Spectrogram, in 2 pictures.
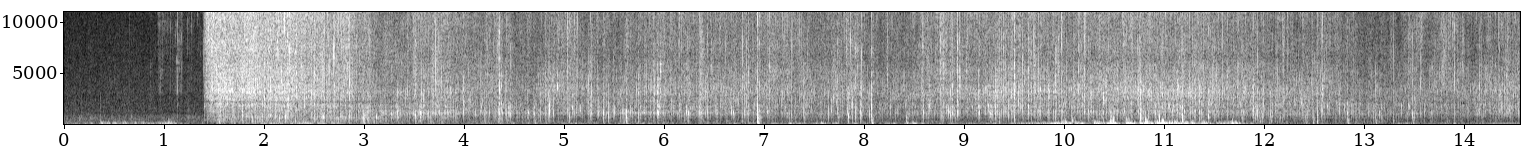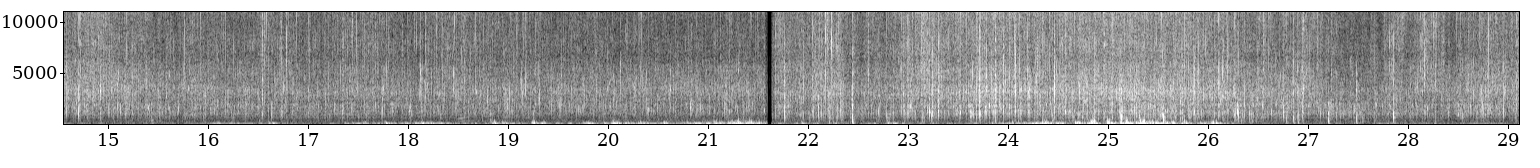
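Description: Chopped duck organs dropped into a pan of hot oil: a sudden loud sizzle about a second and a half in, settling into a steady frying hiss as they are stirred with a bamboo stick.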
